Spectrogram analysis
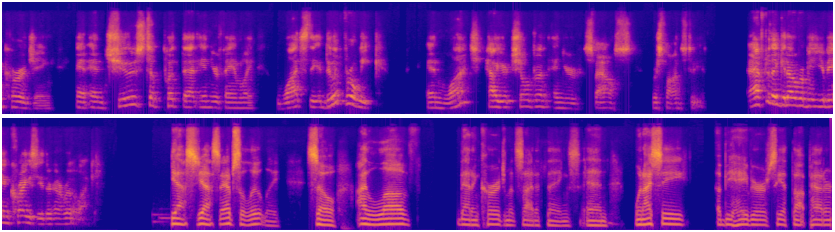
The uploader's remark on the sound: Live Community Call Q&A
